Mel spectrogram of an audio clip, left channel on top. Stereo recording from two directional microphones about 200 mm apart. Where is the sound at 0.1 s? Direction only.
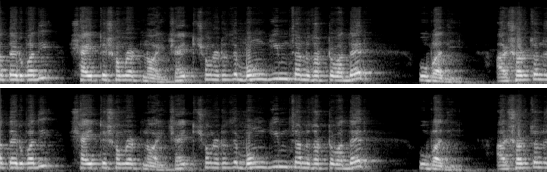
5° left (ahead or behind).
